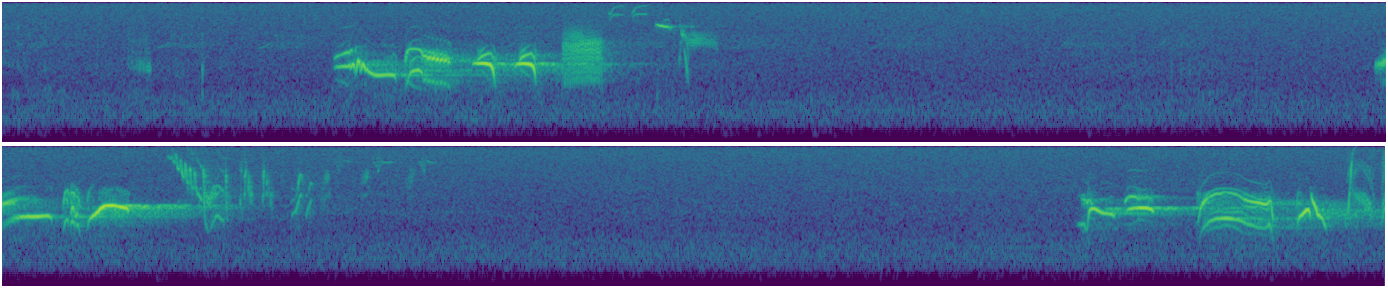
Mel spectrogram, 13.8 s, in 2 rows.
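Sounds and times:
Eurasian blackbird song: 0:00.0 - 0:03.7, 0:06.9 - 0:09.2, 0:12.3 - 0:13.8.

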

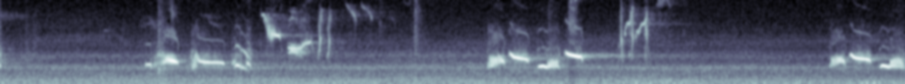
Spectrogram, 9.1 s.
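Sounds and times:
common blackbird Turdus merula singing: 0:00.0 - 0:00.3, 0:01.0 - 0:07.0, 0:08.2 - 0:09.0.

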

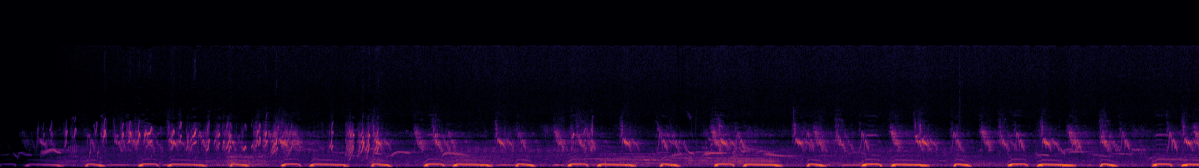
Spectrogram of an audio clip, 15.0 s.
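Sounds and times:
Eurasian collared dove cooing: 0:00.4 - 0:14.9.

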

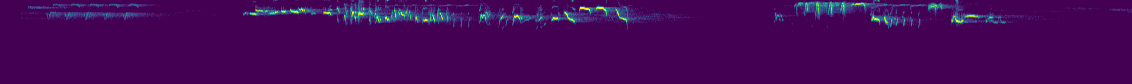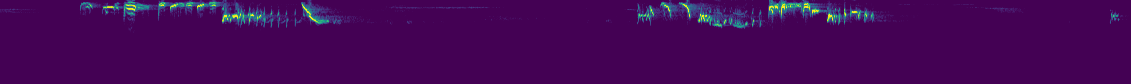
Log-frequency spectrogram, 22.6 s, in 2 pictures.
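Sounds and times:
European robin singing: 0:00.2 - 0:07.1, 0:07.7 - 0:22.6.

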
